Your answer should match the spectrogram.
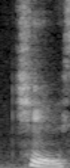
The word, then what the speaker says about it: Chiu: You can find out more about Hot Chew, that's spelled Chew, C-H-I-U, on his Facebook page, Hot Chew Foods.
